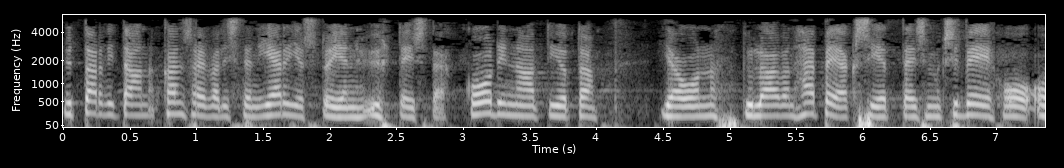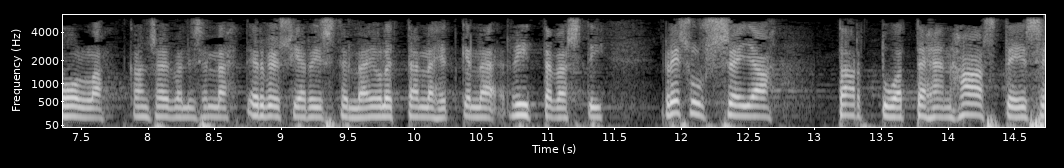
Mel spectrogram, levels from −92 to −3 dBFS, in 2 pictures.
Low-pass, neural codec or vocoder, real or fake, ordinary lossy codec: 5.4 kHz; none; real; none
